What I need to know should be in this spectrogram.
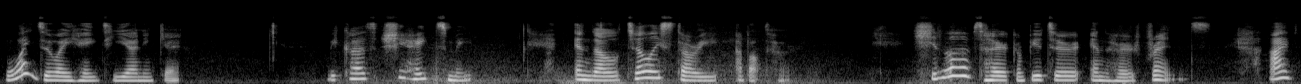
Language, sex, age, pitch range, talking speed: English, female, 20-39, 180-230 Hz, 110 wpm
